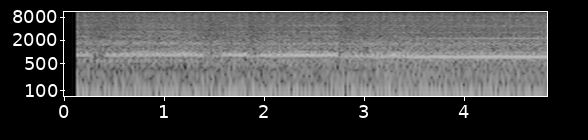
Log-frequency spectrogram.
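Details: 1992 Mercedes 300E: steady high-pitched whine over the idle at a constant pitch, only at cold startup, gone once the engine is revved and warm; cause was the water pump.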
